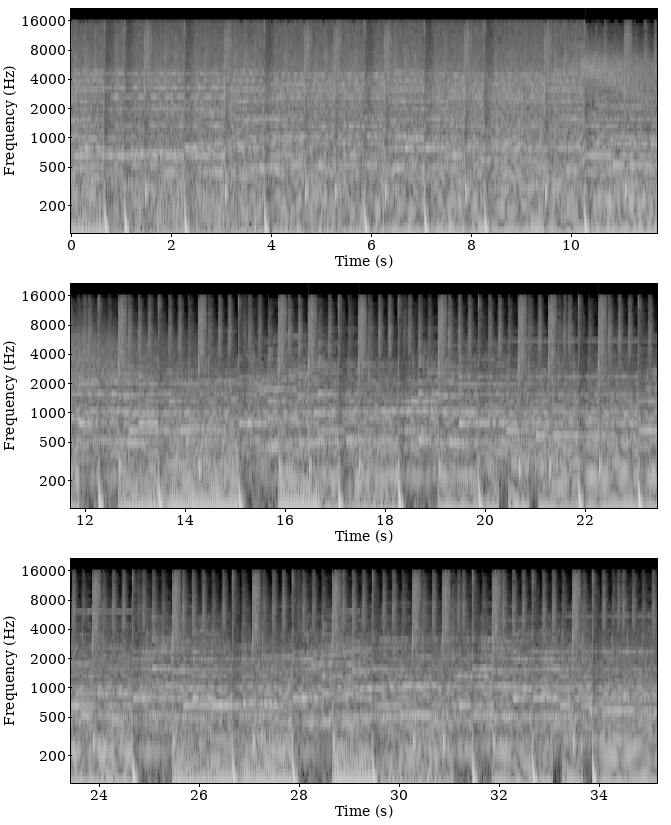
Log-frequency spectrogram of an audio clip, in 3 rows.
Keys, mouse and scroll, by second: 5.3 F3, 5.9 alt+middle click, 7.0 alt+middle click, 8.7 F3, 9.5 alt+middle click, 10.5 alt+middle click, 13.3 q, 14.9 shift+click, 15.8 ctrl+click, 16.4 shift+click, 17.6 F3, 18.8 ctrl+click, 19.6 alt+middle click, 20.1 alt+middle click, 21.1 ctrl+click, 21.9 alt+middle click, 27.6 F3, 28.4 alt+middle click, 32.2 4.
